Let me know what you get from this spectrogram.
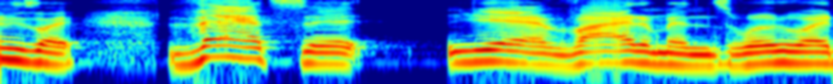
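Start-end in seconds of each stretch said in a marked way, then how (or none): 0.8-3.7 mock slurred speech, much slower. Retelling how a man he called sir answered, imitating slurred words. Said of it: "he was like slurring his words".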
